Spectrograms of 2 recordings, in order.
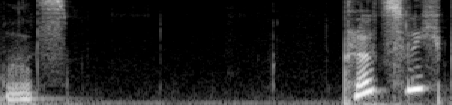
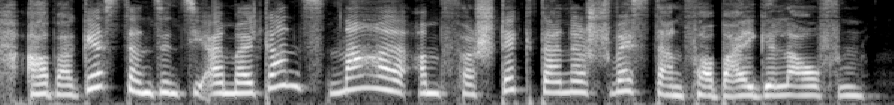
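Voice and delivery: put-on raised, higher eager girl; young girl's voice; 7 semitones higher than usual. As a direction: speak up like an eager little girl. Mona voiced in story.

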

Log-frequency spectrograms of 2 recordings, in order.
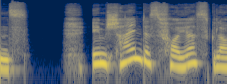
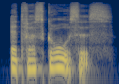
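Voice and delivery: ordinary delivery, nothing marked

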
